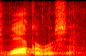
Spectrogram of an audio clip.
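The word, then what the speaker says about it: Wakarusa: I think I said Wackarusa, but I guess it's Wackarusa. I meant nothing by it. I just thought that's what it was, the pronunciation, but it's my little New York accent, I suppose, to some extent. So I want to get it right. So it's Wackarusa.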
